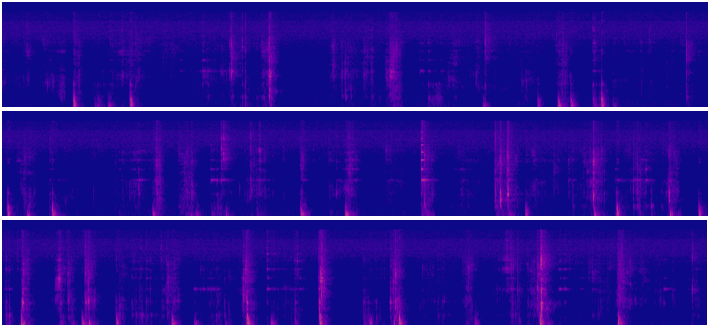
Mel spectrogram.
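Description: Hands squeezing, stretching and pressing a glittery slime mixed with small foam beads, making irregular sticky pops and crackles, often several a second.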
